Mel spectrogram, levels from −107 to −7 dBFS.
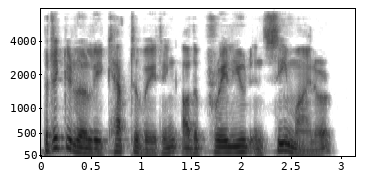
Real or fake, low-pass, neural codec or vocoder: real; 7.2 kHz; none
